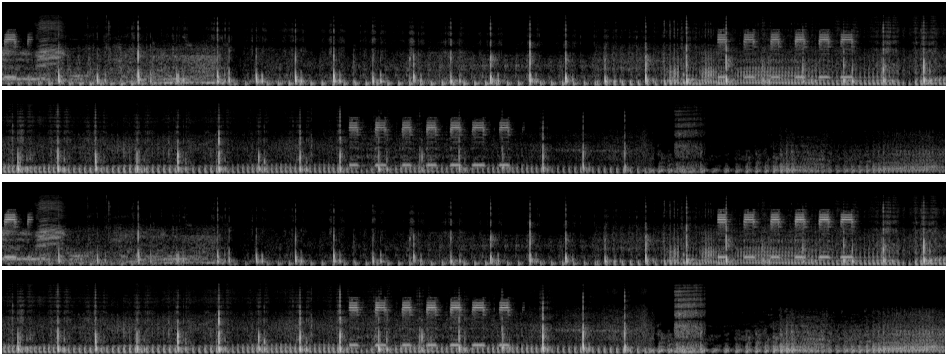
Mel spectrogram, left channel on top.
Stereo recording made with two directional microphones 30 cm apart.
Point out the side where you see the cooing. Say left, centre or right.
centre.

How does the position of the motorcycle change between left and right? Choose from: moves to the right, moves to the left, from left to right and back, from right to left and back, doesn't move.
moves to the right.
